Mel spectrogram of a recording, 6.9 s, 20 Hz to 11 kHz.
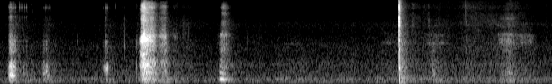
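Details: Bell, a 15-year-old female Chihuahua in deep sleep indoors, makes breathy, wheezy bursts at uneven intervals, some short and soft, one louder hiss near the middle and a sharp click later, in a quiet small room.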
